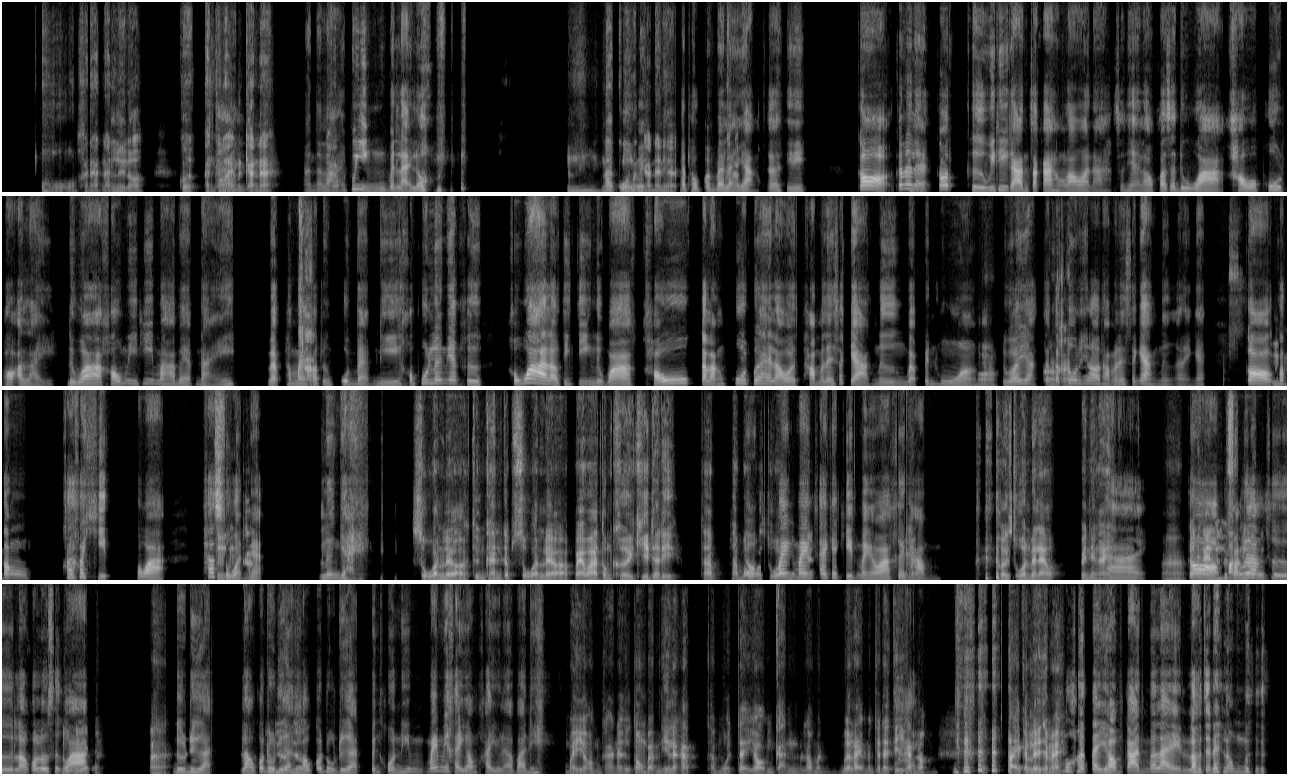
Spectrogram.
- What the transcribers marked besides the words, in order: tsk; chuckle; other background noise; other noise; laughing while speaking: "ใหญ่"; chuckle; surprised: "เคยสวนไปแล้ว เป็นยังไง ?"; laugh; laughing while speaking: "นี้"; laugh; laughing while speaking: "ถ้ามัว"; laughing while speaking: "จะได้ลงมือ"
- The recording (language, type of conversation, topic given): Thai, podcast, คุณรับมือกับคำวิจารณ์จากญาติอย่างไร?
